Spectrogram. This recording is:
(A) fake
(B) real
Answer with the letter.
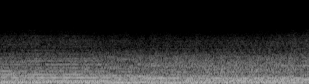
A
